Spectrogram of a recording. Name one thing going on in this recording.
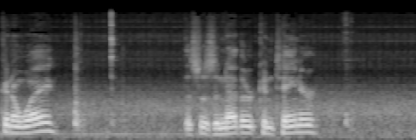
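A metal cup clinks as it is set down on a metal plate.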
